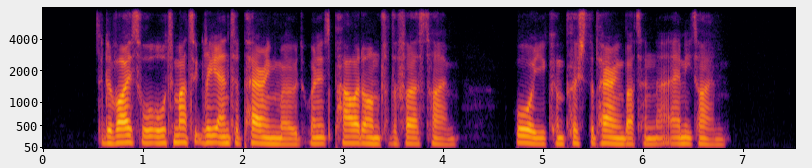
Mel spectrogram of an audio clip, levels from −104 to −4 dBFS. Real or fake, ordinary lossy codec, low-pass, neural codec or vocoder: fake; Opus, 24 kbps; 7.2 kHz; codec, 44.1 kHz, 7.8 kbps, Pupu-Codec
